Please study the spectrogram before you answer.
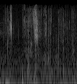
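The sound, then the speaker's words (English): A Nestle Crunch candy bar wrapper is torn open, a short burst of crisp, crinkly ripping with a louder tear in the middle, heard on its own without any talking. “So in the spirit of Henry Nestle, let's eat a Nestle Crunch.”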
